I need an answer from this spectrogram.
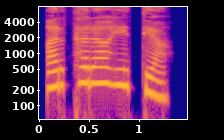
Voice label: "ಅರ್ಥರಾಹಿತ್ಯ", Kannada

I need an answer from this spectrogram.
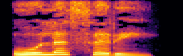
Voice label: "ಒಳಸಾರ", kannada

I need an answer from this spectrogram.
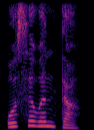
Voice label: "ಒಸವಂತ", Kannada

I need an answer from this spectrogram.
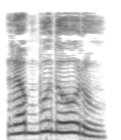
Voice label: "ರಬ್ಬುದೋರು", Kannada

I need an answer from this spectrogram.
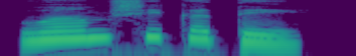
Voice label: "ವಾಂಶಿಕತೆ", Kannada

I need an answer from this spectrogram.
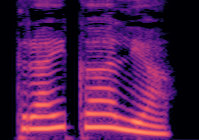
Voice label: "ತ್ರೈಕಾಲ್ಯ", Kannada

